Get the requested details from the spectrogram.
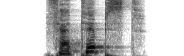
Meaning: second-person singular present of vertippen
- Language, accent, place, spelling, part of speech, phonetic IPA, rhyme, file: German, Germany, Berlin, vertippst, verb, [fɛɐ̯ˈtɪpst], -ɪpst, De-vertippst.ogg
